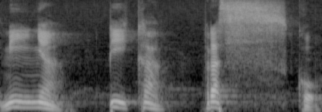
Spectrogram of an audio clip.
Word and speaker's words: miña pica frasco: La gente dice miña pica frasco, debe pronunciar la S alargada, y eso, aparte de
